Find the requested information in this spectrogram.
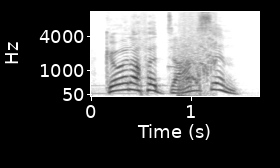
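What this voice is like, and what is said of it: Poor attempt at Scottish accent. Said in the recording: “read in a Scottish accent ... please excuse the terrible act”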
